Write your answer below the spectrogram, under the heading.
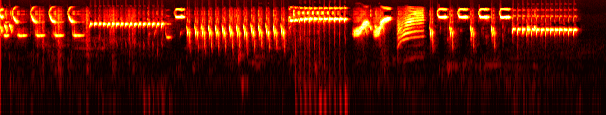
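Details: Domestic canary delivering a powerful training song: varied phrases of repeated upswept notes, fast buzzy trills, a rapid high rattle, and bright repeated whistles, one phrase after another with brief gaps.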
